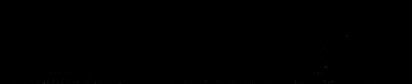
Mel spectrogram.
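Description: Near silence: room tone, with one faint, brief handling sound about three seconds in.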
